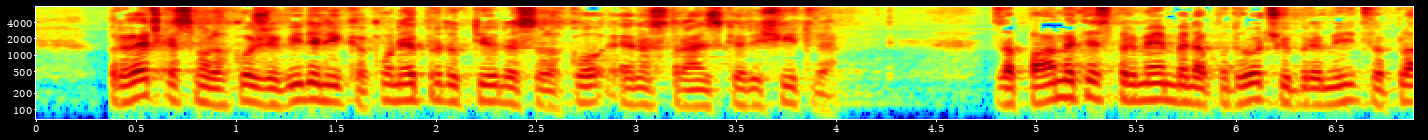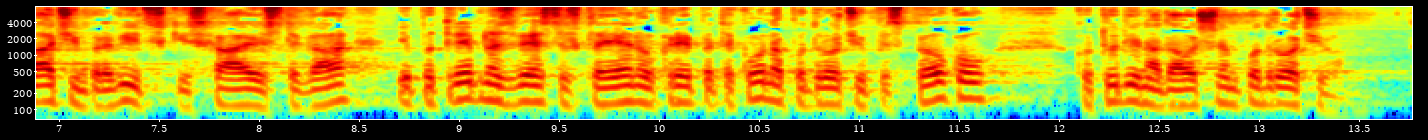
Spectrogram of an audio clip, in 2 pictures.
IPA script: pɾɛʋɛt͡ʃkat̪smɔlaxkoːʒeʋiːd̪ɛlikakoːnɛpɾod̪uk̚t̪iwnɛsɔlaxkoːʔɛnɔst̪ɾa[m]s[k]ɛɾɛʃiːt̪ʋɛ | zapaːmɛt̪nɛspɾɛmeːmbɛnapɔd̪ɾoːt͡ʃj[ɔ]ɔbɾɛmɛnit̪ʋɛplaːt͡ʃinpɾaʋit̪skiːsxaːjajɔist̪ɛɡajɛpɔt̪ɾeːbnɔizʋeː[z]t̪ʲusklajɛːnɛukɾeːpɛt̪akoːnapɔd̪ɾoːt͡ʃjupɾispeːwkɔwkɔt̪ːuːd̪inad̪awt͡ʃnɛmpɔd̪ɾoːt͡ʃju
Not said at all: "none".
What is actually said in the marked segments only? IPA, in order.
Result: n, k, u, s

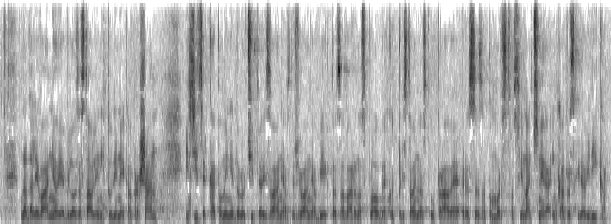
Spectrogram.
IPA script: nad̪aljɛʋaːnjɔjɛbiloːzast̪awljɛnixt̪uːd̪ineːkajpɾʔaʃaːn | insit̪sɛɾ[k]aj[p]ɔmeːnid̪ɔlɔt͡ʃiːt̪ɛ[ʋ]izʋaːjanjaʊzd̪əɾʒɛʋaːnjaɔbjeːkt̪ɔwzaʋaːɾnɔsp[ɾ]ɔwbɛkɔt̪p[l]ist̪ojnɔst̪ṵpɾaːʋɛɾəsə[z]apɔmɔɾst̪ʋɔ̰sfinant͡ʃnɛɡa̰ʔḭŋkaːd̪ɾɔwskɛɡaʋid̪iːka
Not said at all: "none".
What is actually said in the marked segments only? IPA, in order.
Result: k, p, w, l, ɾ, z

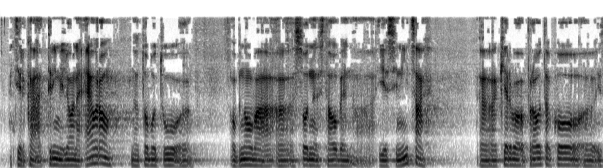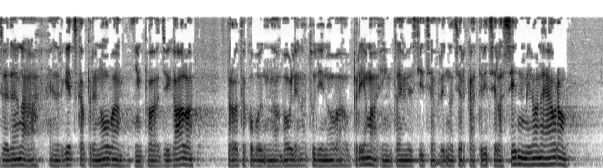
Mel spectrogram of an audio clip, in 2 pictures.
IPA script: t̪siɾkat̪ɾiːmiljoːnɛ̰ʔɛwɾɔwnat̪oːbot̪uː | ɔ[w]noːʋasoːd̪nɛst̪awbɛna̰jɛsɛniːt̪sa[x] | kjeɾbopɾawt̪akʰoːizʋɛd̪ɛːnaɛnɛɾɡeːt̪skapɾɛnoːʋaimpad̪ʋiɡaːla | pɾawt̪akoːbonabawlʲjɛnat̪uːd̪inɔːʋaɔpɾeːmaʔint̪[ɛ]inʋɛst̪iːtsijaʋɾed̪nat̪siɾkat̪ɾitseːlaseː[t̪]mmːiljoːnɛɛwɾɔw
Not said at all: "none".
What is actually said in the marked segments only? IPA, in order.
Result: b, x, a, d̪

